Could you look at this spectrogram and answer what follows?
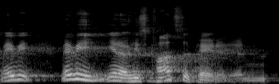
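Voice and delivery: high-pitched teasing jeer, acting out Elijah; mocking taunt. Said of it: "That's what Elijah is saying".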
